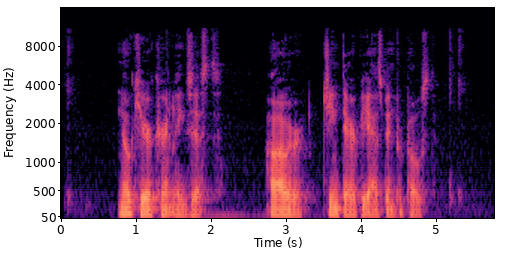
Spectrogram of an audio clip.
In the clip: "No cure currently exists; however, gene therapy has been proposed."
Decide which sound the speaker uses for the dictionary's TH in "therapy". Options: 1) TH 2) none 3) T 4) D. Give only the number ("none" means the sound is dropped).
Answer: 1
